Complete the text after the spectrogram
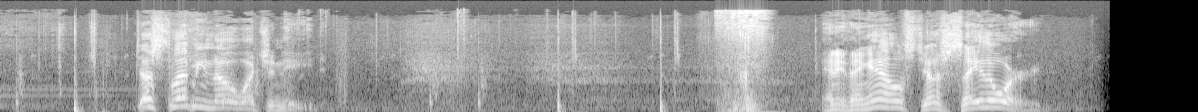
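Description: A man with a deep, gruff voice speaks calmly and close by.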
